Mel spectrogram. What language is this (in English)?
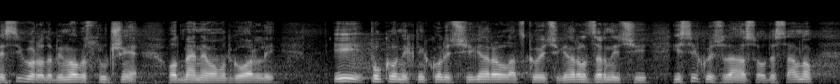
Serbian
